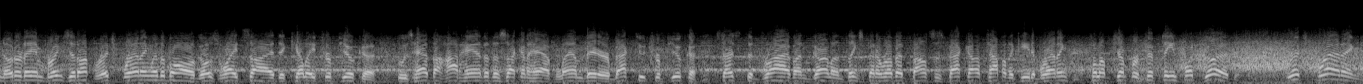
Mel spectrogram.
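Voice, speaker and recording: A man calling live basketball play-by-play for radio in clipped, urgent phrases. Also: high voice. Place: basketball arena. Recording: muffled, noisy old radio broadcast.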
